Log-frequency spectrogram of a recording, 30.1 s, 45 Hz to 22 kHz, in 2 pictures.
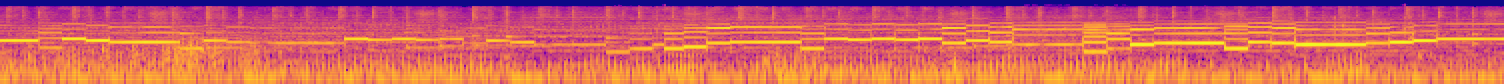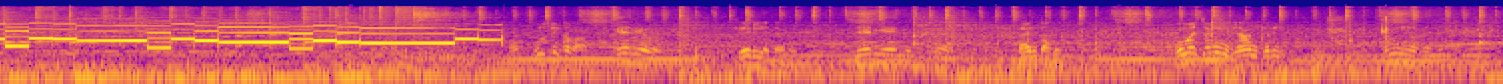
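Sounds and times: electronic ice cream jingle: 0:00.0 - 0:20.1.

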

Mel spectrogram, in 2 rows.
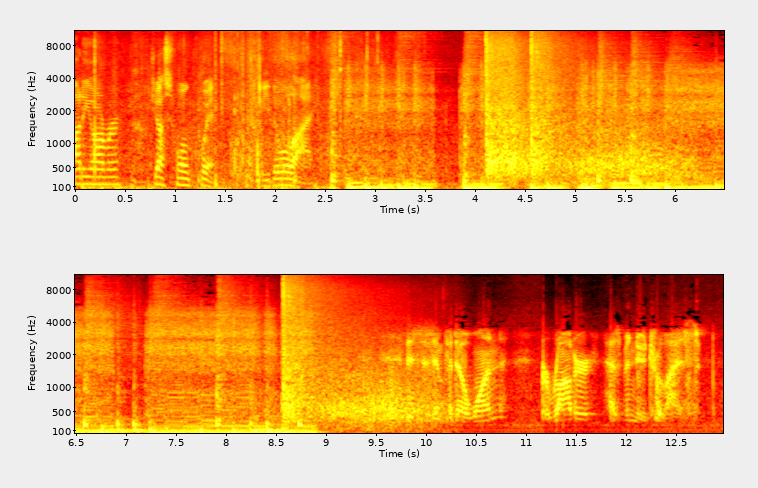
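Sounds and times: loud music: 0:03.2 - 0:09.7
rapid rifle gunfire: 0:04.1 - 0:05.9, 0:08.6 - 0:10.2.

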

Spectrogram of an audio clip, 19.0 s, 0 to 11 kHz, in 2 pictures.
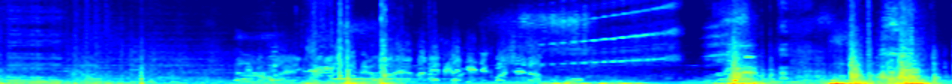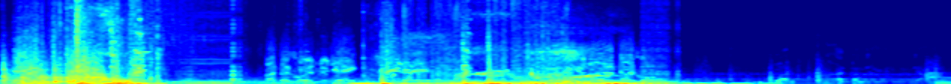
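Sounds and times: dramatic music: 0:00.0 - 0:19.0
heavy crashes and shattering impacts: 0:08.4 - 0:11.2.

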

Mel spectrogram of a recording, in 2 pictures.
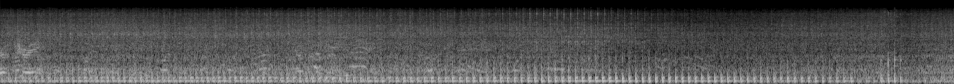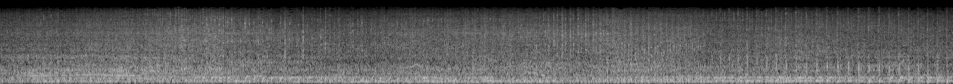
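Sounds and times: motorcycle engine idling: 0:00.0 - 0:09.6, 0:10.4 - 0:19.0
several motorcycle engines riding: 0:00.0 - 0:19.0.

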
